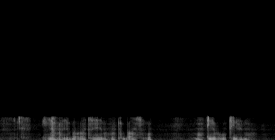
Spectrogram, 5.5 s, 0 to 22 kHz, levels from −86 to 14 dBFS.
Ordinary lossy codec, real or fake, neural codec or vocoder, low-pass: Opus, 64 kbps; fake; autoencoder, 44.1 kHz, a latent of 192 numbers a frame, MeloTTS; 3.6 kHz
